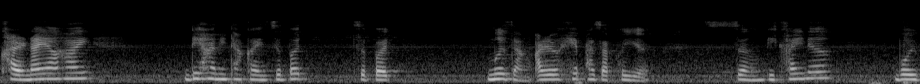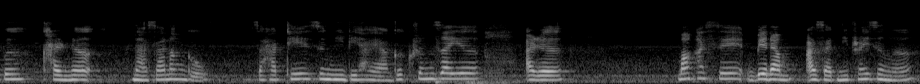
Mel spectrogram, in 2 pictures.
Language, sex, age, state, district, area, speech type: Bodo, female, 18-30, Assam, Kokrajhar, urban, spontaneous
